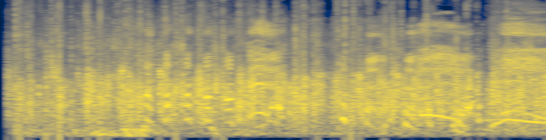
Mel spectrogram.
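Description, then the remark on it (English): A crowd breaks into loud, sustained applause, dense rapid clapping that holds steady for about four seconds, mixed with cheers and a few rising whistles. “I thought that deserved a round of applause.”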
